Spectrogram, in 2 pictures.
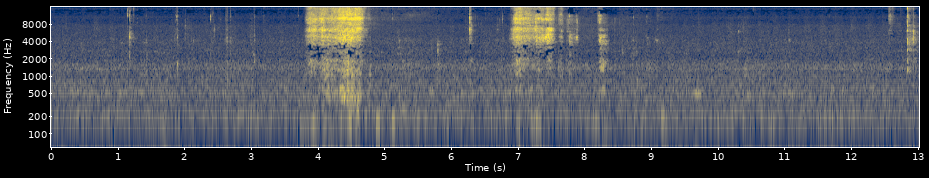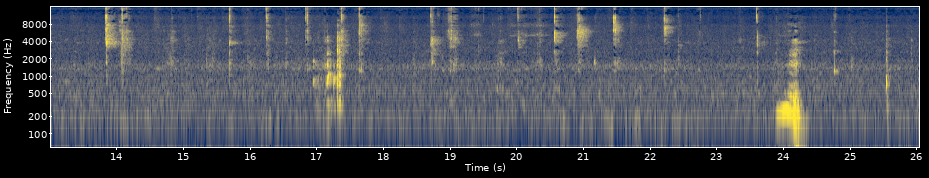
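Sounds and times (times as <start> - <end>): eggplant crunching being chewed: 13.8 - 23.8.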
